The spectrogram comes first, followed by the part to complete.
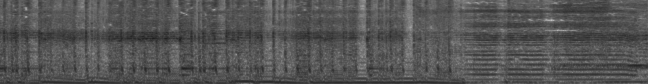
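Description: Very loud electronic dance music pumped out of a truck-mounted carnival sound-system rig, with heavy sub-bass notes that slide down in pitch. About four and a half seconds in, the track changes to long held tones over the bass.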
